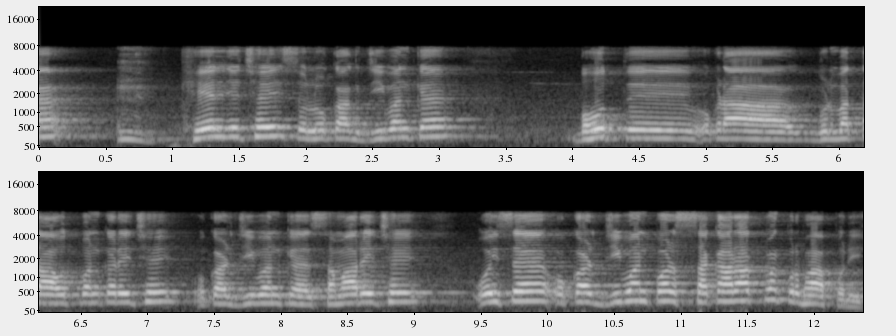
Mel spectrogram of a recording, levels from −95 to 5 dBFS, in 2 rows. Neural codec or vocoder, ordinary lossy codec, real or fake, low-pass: none; none; real; none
